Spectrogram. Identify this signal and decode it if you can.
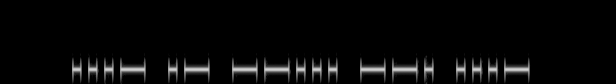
Morse code, heard as a keyed tone, about 15 wpm, 700 Hz. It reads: VA7GV
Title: DXCC-100 Call Signs - 5 Characters - Repeated 2x - 15wpm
